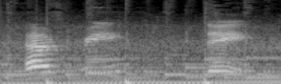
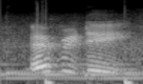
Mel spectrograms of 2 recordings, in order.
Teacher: every day you pronounce both syllables of the words every day everyday on the other hand has only the first syllable emphasized and the second one sort of dives in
